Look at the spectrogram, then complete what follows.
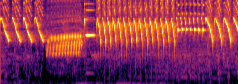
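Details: Canary in full, continuous song: quick falling notes, a buzzy rasp, a pure whistle, then a long rapid trill of even notes, a thin chattering phrase and more descending sweeps.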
